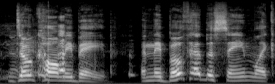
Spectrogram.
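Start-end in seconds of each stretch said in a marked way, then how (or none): 0.2-1.1 stoic, emotionless, neutral delivery with raised voice. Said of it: "stoic, emotionless".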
